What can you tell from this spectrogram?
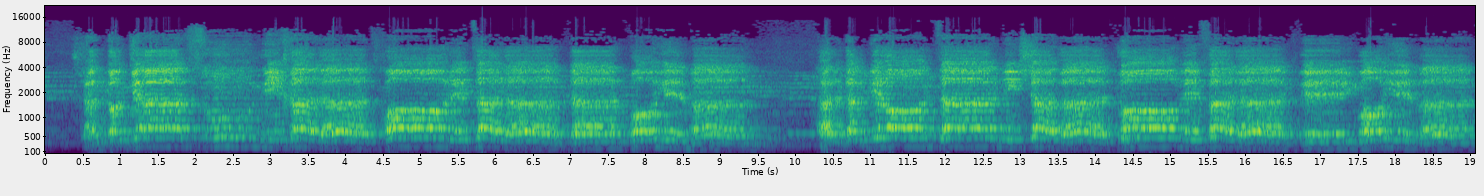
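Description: Male vocal group singing tawashih, Islamic devotional chant, without instruments, in long melismatic phrases. The singing comes in about half a second in, pauses briefly about ten seconds in, then resumes.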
